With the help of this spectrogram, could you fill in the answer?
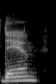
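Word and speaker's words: Dayn: going through and uh dan perry i think is how you say his name he spells it d-a-y-n uh i'm i think it's i think it's dan but he uh dan perry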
